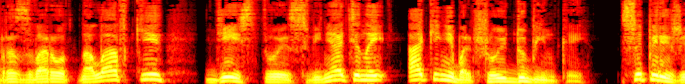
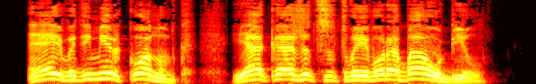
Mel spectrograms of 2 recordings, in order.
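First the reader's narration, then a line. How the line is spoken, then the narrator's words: Very loud yell. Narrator (Russian): Заорал я так, что не услышать меня было трудно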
